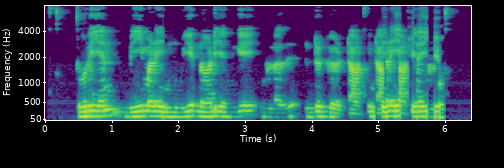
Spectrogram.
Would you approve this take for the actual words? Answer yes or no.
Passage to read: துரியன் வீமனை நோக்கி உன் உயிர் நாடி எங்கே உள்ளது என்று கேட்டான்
no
